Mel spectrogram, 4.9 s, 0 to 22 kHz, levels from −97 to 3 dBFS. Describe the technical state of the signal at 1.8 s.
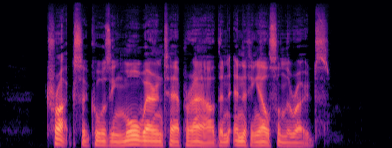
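At 1.8 s the speech signal is intact, with no technical fault present at that moment.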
